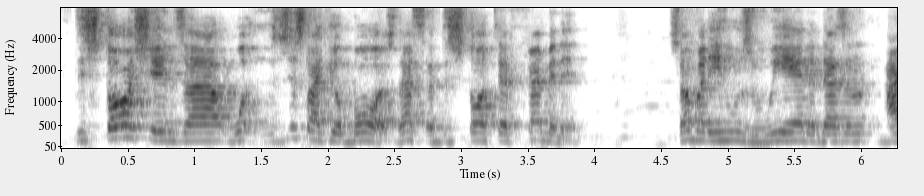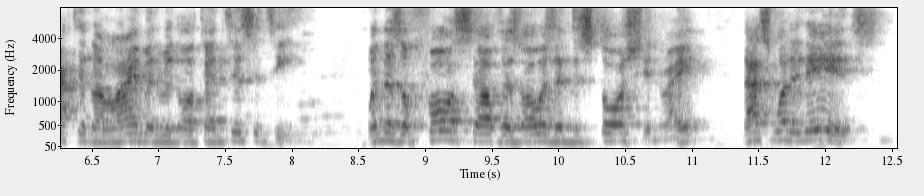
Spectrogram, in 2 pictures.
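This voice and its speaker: A man coaching a live audience in a slow, emphatic spiritual pep talk, repeating himself often and checking in with "you understand?". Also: on the high side, bright, forceful tone. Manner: repetitive, keeps asking "you understand?" and greets viewers by name. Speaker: life coach hosting a livestream. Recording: echoey room with faint music.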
